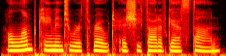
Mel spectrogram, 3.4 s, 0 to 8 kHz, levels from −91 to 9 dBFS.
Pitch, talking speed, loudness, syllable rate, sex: 195 Hz, 195 wpm, -15 LUFS, 4.2 syllables/s, female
